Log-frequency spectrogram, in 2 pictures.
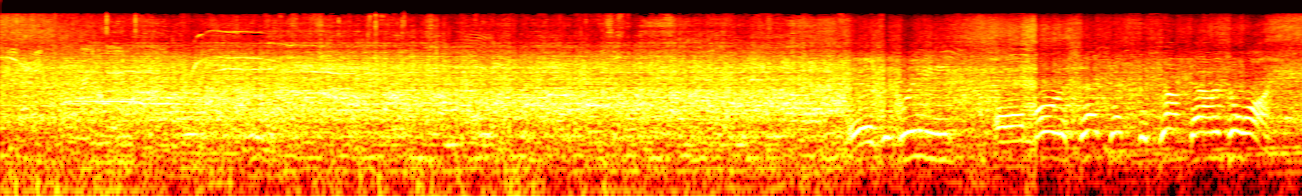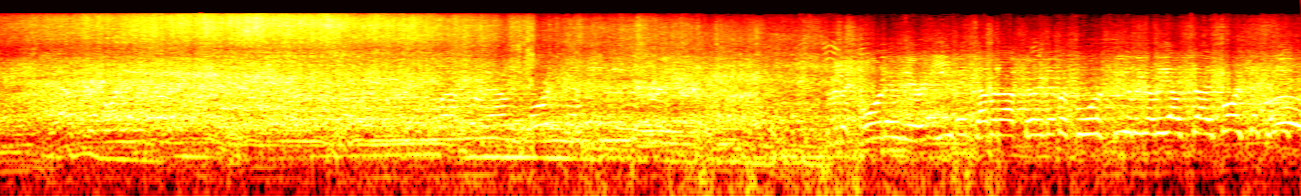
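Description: Car engines roar loudly and rev throughout.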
